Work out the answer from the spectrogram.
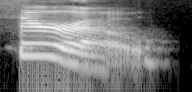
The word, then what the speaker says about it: thorough: American so this is American pronunciation okay I pronounce this word thorough thorough thorough thorough okay please try to repeat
